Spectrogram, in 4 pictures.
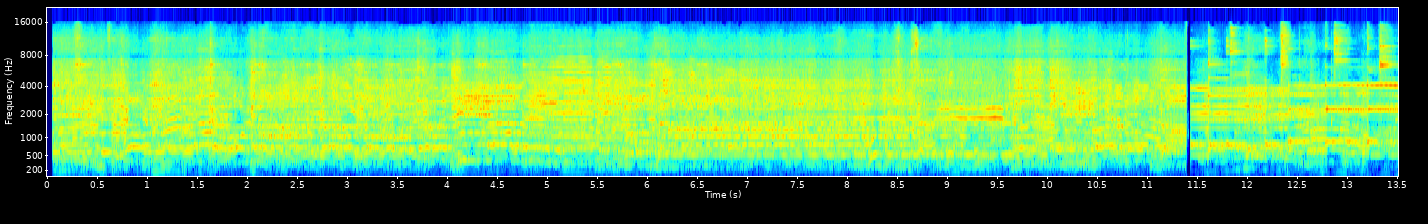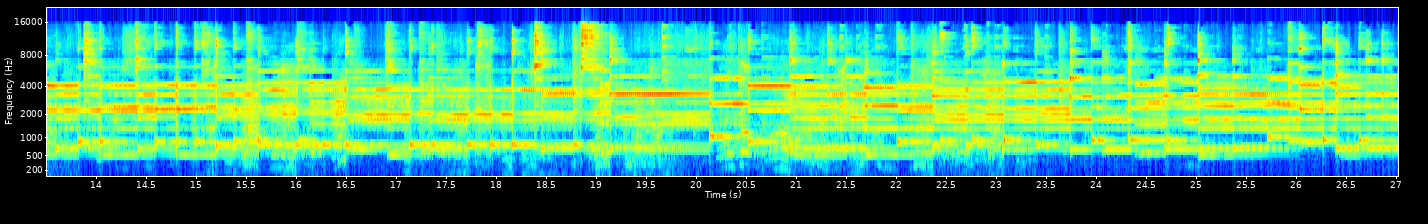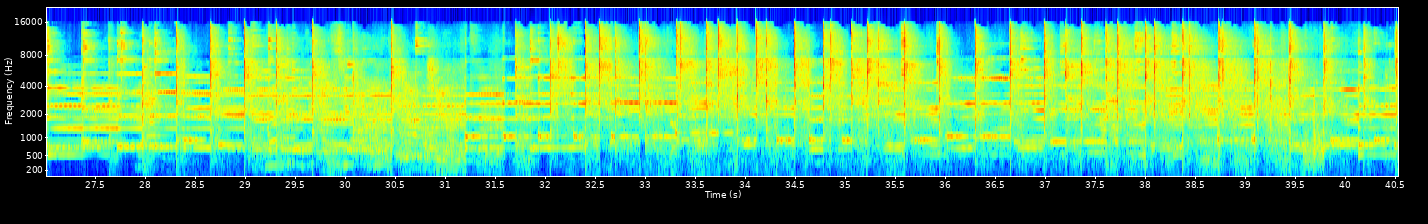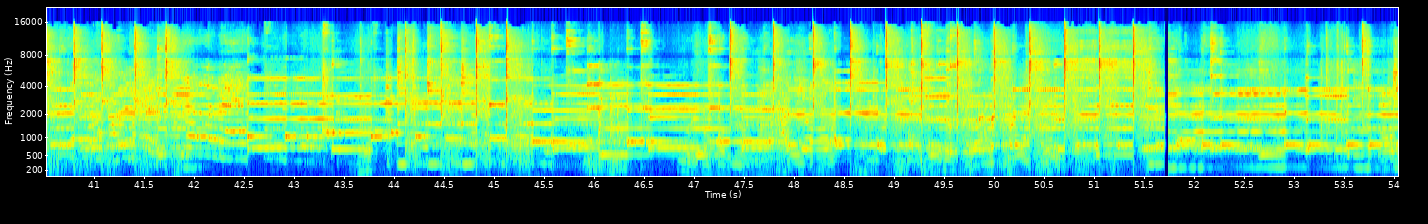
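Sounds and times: tuned cowbells playing melody: 0.1s - 54.0s.

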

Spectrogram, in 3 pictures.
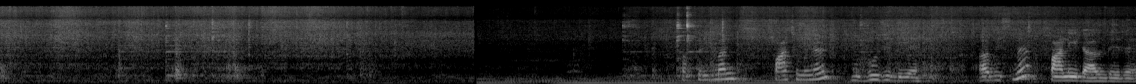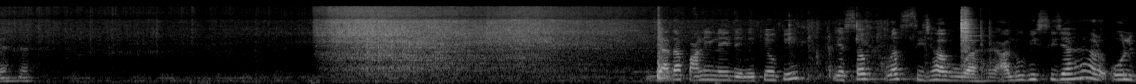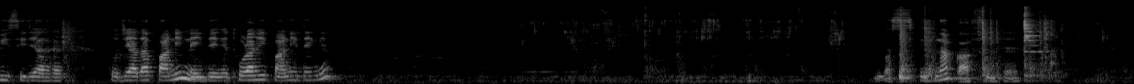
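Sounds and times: faint sizzle: 0.0s - 21.2s
water trickling into a pot: 27.9s - 31.3s, 33.2s - 34.0s.

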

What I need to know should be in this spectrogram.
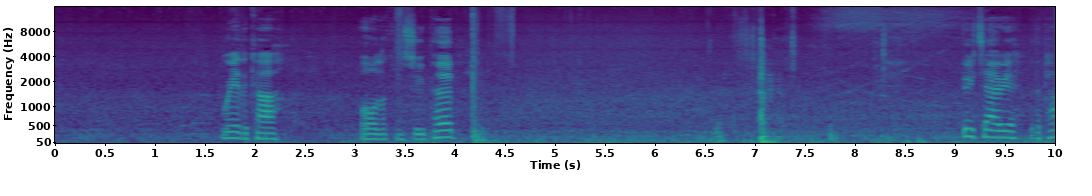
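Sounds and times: car door thump: 4.1s - 4.6s, 7.0s - 7.4s.

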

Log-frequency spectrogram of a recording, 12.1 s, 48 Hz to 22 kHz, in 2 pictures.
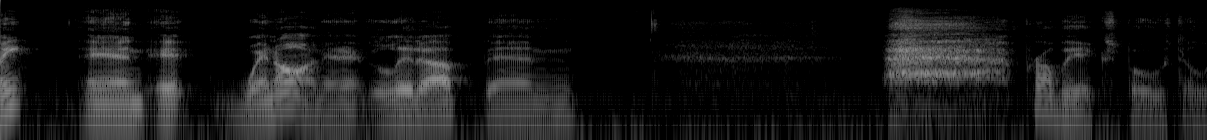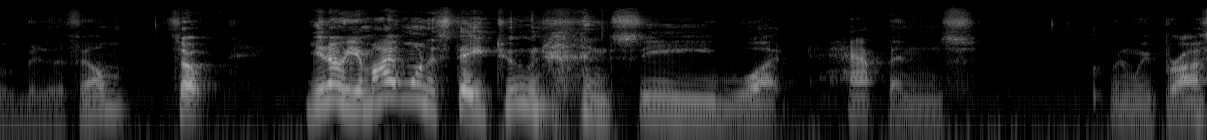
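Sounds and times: man breathing: 3.1s - 5.1s, 7.2s - 7.5s
man gasping: 3.3s - 5.1s.

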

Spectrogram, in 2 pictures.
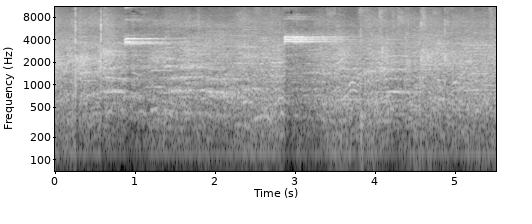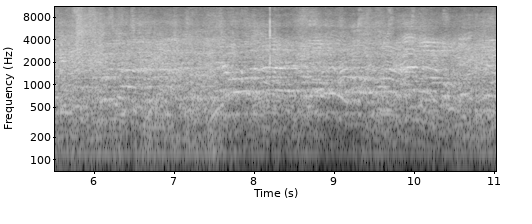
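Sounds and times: crowd chatter: 0.0s - 11.0s
referee whistle blasts: 0.8s - 1.4s, 2.8s - 3.6s.

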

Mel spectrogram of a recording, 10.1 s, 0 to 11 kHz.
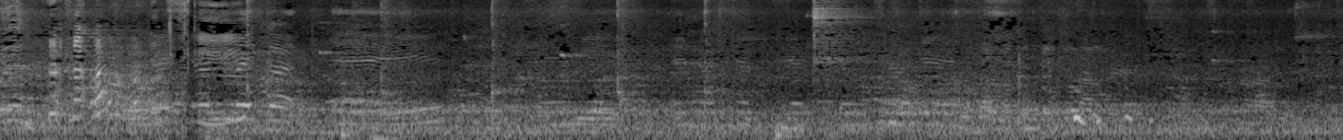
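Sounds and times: faint chatter echoing: 0.0s - 10.0s.

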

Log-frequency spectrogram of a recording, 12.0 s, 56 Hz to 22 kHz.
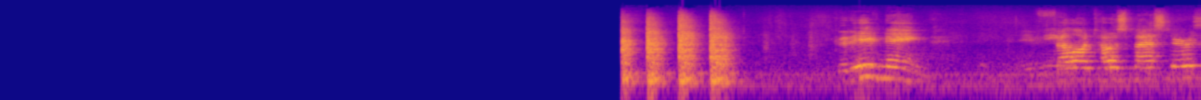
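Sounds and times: wooden gavel rapping on table: 6.2s - 7.4s.

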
